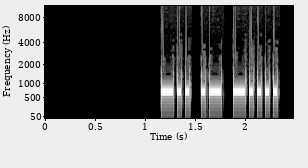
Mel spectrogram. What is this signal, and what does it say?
Morse code, heard as a keyed tone, about 30 wpm, 700 Hz. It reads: DA6
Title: All Cut Numbers - 3-Digit 30wpm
